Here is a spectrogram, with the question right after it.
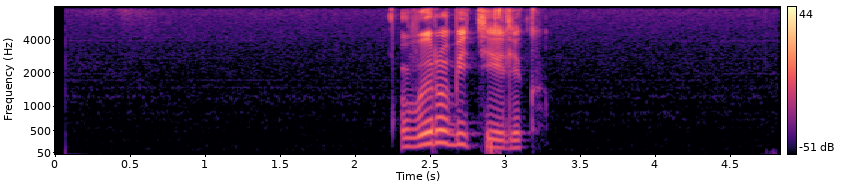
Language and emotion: Russian, neutral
